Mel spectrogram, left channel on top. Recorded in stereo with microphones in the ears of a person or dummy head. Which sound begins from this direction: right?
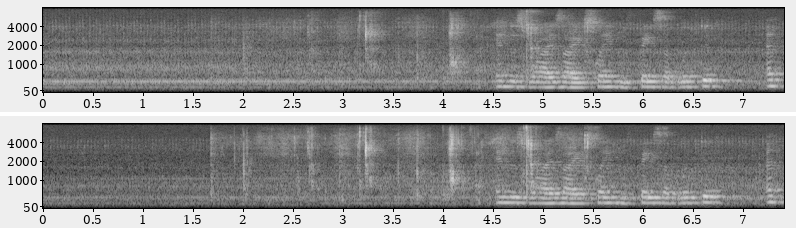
Chewing, at 1.7 s.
